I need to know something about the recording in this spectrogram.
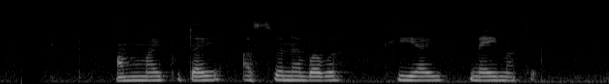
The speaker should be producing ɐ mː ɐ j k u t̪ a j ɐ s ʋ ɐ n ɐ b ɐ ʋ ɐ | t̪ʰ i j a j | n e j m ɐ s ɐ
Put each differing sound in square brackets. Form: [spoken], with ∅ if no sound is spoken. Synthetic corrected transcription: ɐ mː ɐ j [p] u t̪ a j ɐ s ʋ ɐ n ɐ b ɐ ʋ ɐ | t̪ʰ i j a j | n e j m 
